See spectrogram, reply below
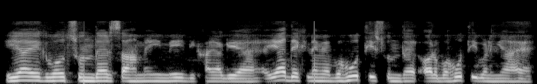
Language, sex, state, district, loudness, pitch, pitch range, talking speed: Hindi, male, Bihar, Jahanabad, -15 LUFS, 155 Hz, 145-170 Hz, 235 wpm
